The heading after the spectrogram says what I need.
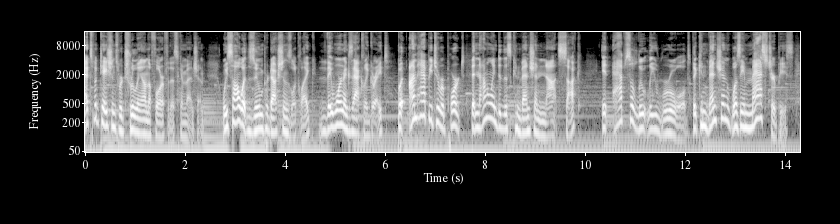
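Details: Adult male speaker; ordinary speech.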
